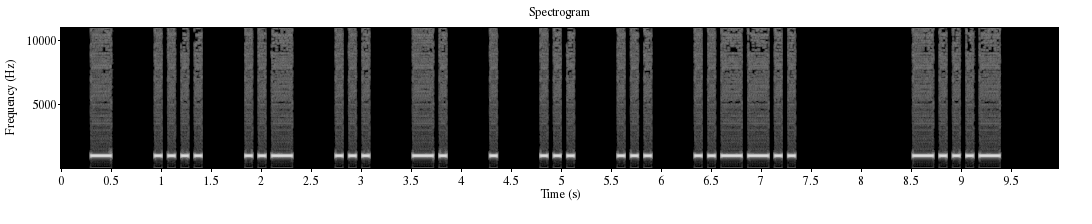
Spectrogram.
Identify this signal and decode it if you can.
Morse code, heard as a keyed tone, about 18 wpm, spaced as for 12 wpm, 1000 Hz. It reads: THUSNESS? <BT>
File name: qotdfiles / 12wpm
